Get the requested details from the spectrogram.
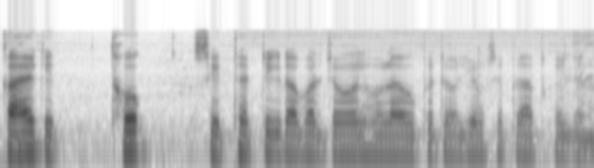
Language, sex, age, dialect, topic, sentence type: Bhojpuri, male, 18-24, Southern / Standard, agriculture, statement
